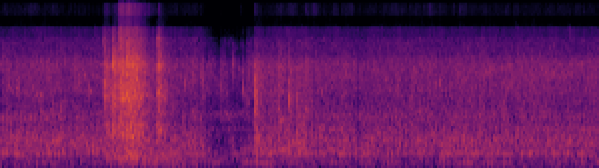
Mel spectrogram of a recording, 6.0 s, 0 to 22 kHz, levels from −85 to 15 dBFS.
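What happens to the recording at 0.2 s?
At 0.2 s the sound is already rough and grainy, as it is throughout, most likely from Opus compression. The hoarse, muffled texture fits a low rate near 16 kbps in hybrid mode. A spectrogram shows noise-filled, smeared bands rather than holes, extending to 20 kHz.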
